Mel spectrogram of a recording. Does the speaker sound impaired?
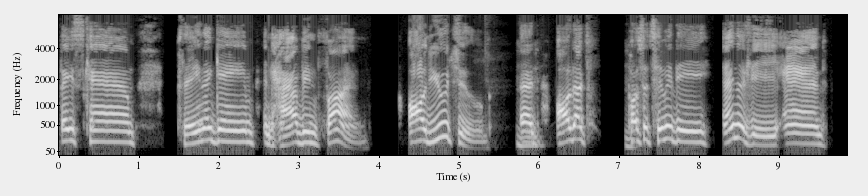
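Yes: Down syndrome; congenital, extra genetic material on chromosome 21.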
